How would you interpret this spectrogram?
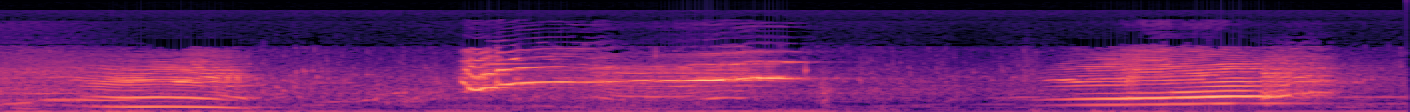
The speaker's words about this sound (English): Known for their alluring songs, Atlantic humpbacks spend their summers in nutrient-rich cold northern waters, where they fatten up on krill and small fish, and then head south for the winter to cozy up, mate, and give birth.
